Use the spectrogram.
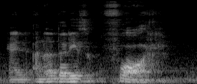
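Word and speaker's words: fort: If you look at this word faux, which means wrong, and another is for. T is silent, which means strong.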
